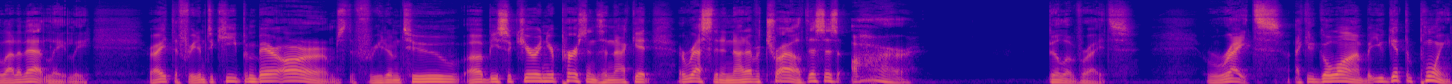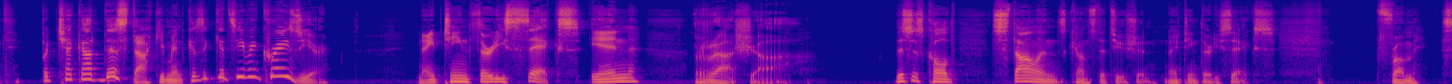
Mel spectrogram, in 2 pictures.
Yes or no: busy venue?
no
